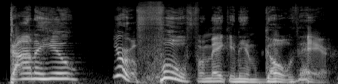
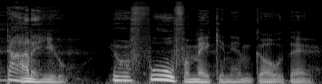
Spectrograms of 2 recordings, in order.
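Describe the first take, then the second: First: It sounds sly and snarky. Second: It sounds sad.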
